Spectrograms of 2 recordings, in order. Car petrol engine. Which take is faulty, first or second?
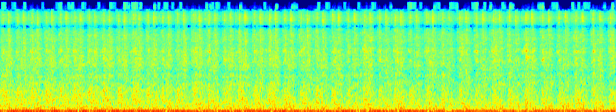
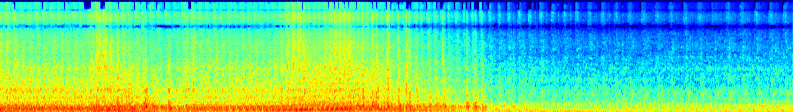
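second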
